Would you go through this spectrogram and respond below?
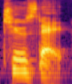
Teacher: And then I started noticing that actually people don't put the Y sound in the United States. They don't say Tuesday, but Tuesday. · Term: without the Y sound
